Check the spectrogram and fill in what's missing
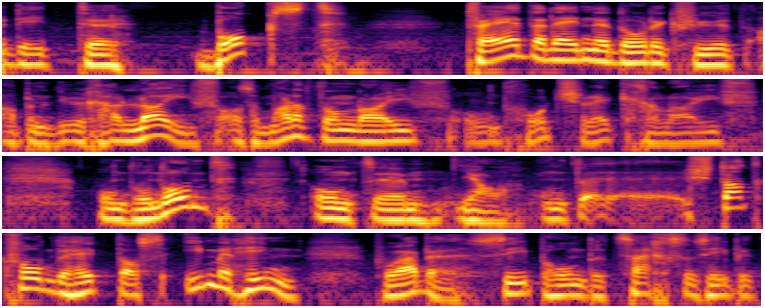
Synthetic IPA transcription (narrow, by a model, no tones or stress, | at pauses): ədetə | bɔkst | pfɛːdəɾɛnːədʊɾəkfyːɾtɑ̰bəɾnɑt̪yːlɪχaʊlɔʏfɑ̰lsomɑɾɑt̪ɔnlɔʏfʊ̰ndχotʃrɛkχəlɔʏfʊndʊndʊntʊndɛjɑːʊnd̥ʃtɑtkfʊndəɦɛt̚d̥ɑsɪməɾɦɪnfoɛbəsib̥əhʊnd̪ətsɛχsəsiːbə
